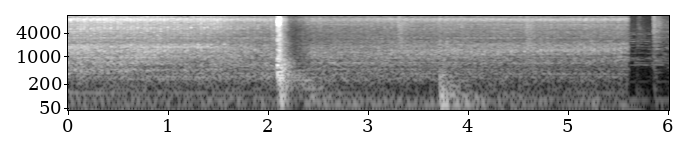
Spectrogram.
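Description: A Renault Laguna III Coupe Monaco GP from 2012 with a 2.0 dCi 173 hp diesel runs steadily close by, a broadband engine drone with two brief sharp knocks before it fades out at the end.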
